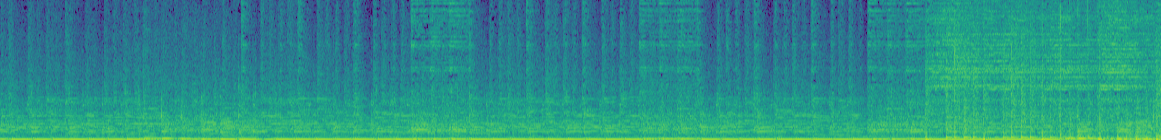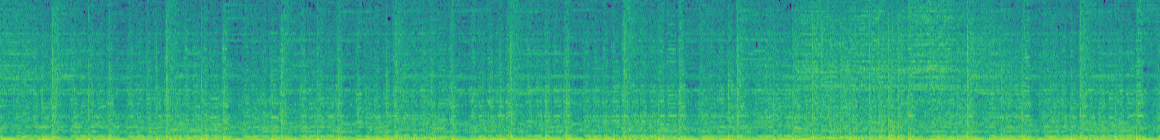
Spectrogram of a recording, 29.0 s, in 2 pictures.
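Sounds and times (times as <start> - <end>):
folk metal music: 0.0 - 29.0.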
